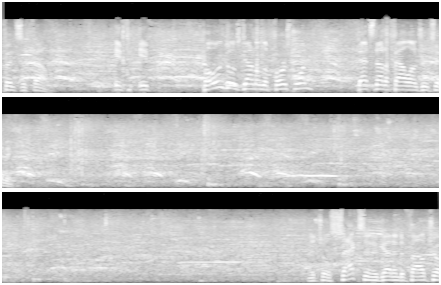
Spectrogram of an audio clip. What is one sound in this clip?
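A large indoor crowd murmurs and cheers in an echoing arena.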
